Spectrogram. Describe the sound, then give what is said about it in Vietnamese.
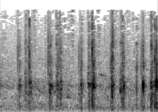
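Horse hooves galloping on snow, many quick clopping beats falling in rhythmic clusters, moderately loud and steady throughout, with no voices. “Tiếng vó nện xuống nền tuyết vang vọng thật xa.”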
